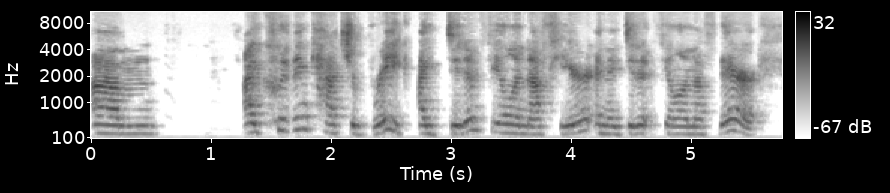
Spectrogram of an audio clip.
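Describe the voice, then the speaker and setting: This is a woman speaking in a New York accent. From US Northeast, New York suburbs. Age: 40s. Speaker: documentary filmmaker. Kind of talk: interview.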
